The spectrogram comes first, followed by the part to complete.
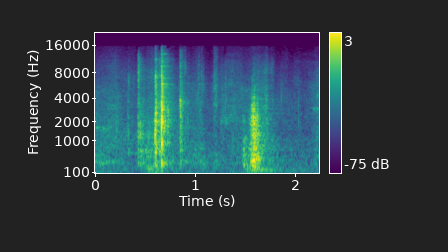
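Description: Light metallic clinks from a car's suspension link and hand tools being handled: a short cluster of clinks about half a second in, and another just after one and a half seconds.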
